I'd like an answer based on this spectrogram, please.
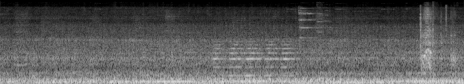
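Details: RFI175 motorcycle that lost its electrics after flood submersion, water also in the engine: over a low steady rumble a clear horn tone sounds briefly, then again. With power restored, the horn works.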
